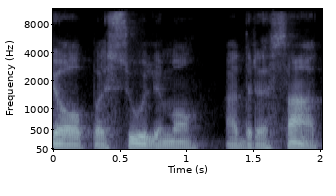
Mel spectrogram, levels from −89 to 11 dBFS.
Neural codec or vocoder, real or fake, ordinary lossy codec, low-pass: none; real; Opus, 32 kbps; 10.8 kHz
